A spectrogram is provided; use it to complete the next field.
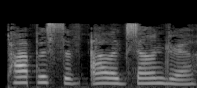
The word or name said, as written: pappus of alexandria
